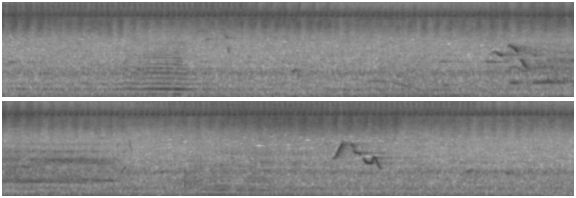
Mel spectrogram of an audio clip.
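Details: Singing crickets keep up a constant high, finely pulsed trill; scattered brief chirps from other creatures and a soft low rumble sit beneath the chorus.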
